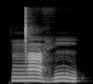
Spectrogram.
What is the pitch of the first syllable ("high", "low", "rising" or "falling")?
falling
